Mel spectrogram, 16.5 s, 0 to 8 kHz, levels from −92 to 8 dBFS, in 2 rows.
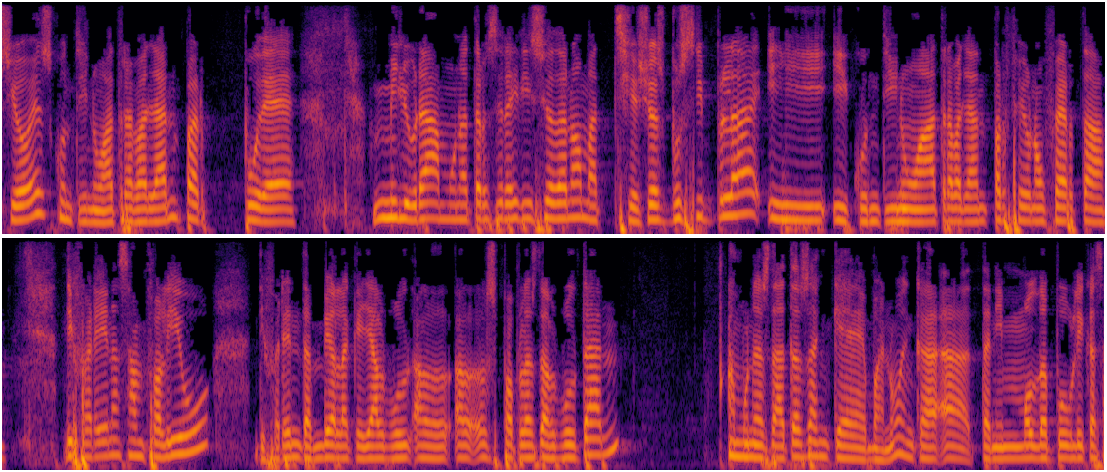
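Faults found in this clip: Repeated packet loss (robotic sound), 5.16–6.12 s: choppy stretch. Six short gaps (longest 22 ms) are each patched by extending the previous sound, likely in jitter buffer concealment. Spectrogram: smeared, repeated columns. Waveform: copied cycles. Band stops at 8 kHz, consistent with G.722 wideband.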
